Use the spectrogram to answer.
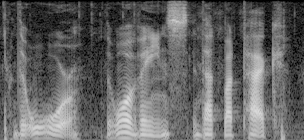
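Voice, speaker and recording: A man's voice with vocal fry, dry and close with no echo, in a very clean recording with a silent background. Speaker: video game streamer. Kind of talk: live gameplay commentary. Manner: stuttering, repeating words; casual, rambling with fillers.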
